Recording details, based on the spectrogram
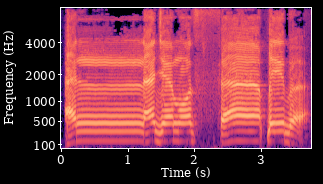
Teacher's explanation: tha yang keluar dari ujung lidah dengan gigi seri atas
